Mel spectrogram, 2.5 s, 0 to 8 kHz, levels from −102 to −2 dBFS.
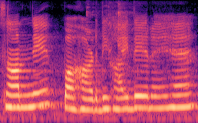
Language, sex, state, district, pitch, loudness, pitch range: Hindi, female, Uttar Pradesh, Saharanpur, 265 Hz, -16 LUFS, 245-275 Hz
